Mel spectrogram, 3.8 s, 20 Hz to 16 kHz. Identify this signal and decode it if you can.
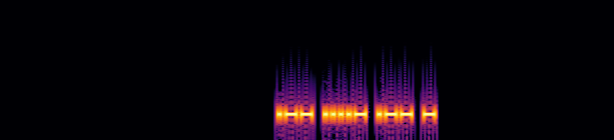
Morse code, heard as a keyed tone, about 49 wpm, 700 Hz. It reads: W4WT
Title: USA Call Signs - 4 Characters - 50wpm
